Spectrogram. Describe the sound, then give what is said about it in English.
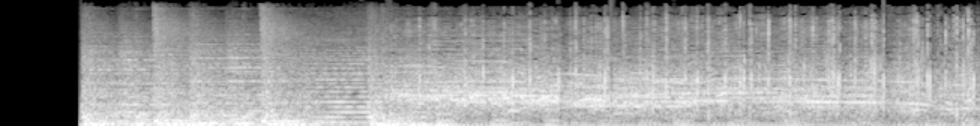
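A large crowd cheers after the pope's release from a Rome hospital: loud, continuous shouting and whooping with some clapping, a dense roar that starts suddenly and holds steady. “That is the sound of cheers after Pope Francis was finally released from a Rome hospital.”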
